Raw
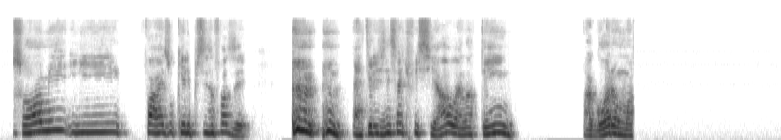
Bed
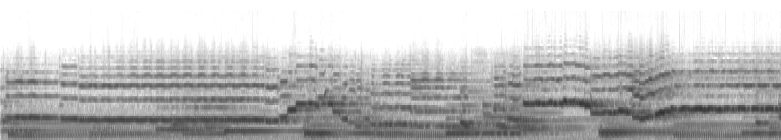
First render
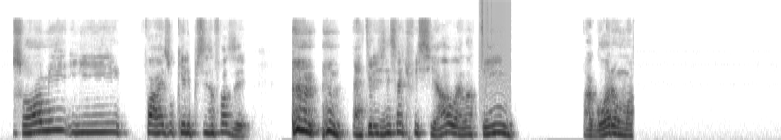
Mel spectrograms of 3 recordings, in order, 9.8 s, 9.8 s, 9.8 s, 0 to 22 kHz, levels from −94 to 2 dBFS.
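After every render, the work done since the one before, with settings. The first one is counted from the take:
0:05.98–0:06.38: spike at every zero crossing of −27 dBFS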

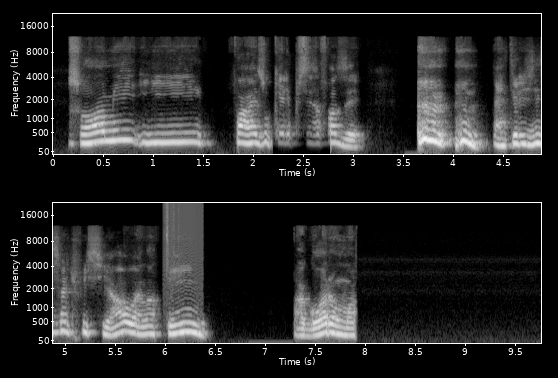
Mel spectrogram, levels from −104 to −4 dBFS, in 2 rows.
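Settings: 0:02.19–0:02.78: high-pass filter 580 Hz 24 dB per octave
0:04.18–0:05.57: low-pass filter 8,000 Hz → 4,900 Hz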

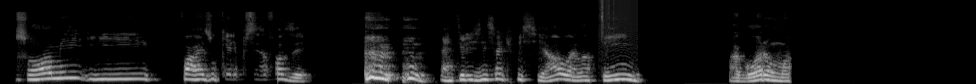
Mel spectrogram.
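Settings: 0:03.88–0:04.38: comb filter 2.4 ms, depth 70%
0:04.97–0:05.42: mu-law and A-law mismatch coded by A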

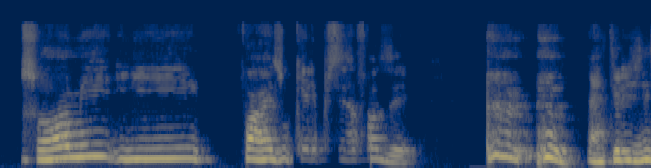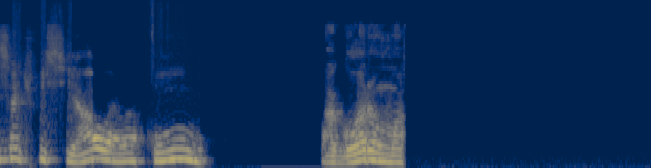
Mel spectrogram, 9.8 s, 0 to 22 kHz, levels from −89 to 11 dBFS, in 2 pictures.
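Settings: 0:02.11–0:03.94: downward compressor 1.5 to 1, threshold −41 dBFS
0:05.57–0:07.32: drawn EQ curve 220 Hz 0 dB, 350 Hz −8 dB, 720 Hz +10 dB, 1,300 Hz −21 dB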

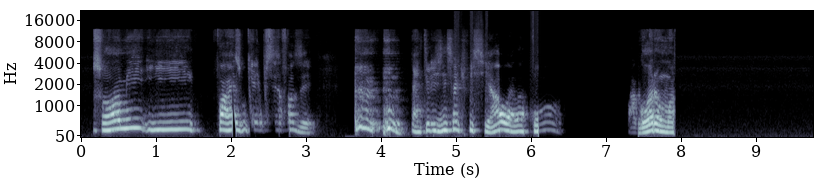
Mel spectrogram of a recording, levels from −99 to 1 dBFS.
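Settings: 0:02.01–0:02.64: all-pass dispersion lows, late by 54 ms, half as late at 930 Hz
0:04.11–0:04.70: downward compressor 5 to 1, threshold −22 dBFS
0:06.09–0:07.43: resonant band-pass 990 Hz, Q 6.5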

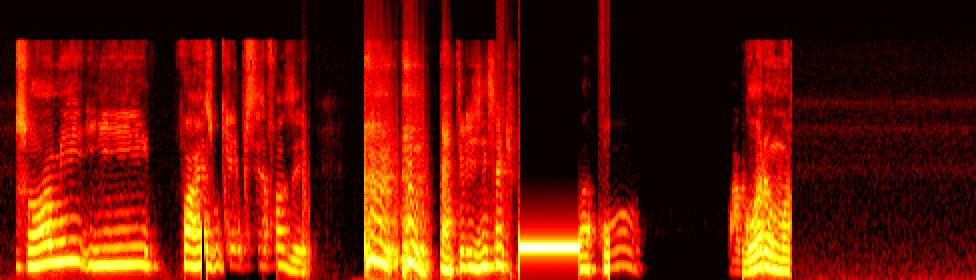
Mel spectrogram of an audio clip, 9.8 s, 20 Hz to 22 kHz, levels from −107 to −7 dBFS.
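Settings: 0:02.07–0:02.48: high-pass filter 380 Hz 6 dB per octave
0:03.02–0:04.51: leveller curve on the samples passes 2
0:05.19–0:05.80: beep over 492 Hz −7 dBFS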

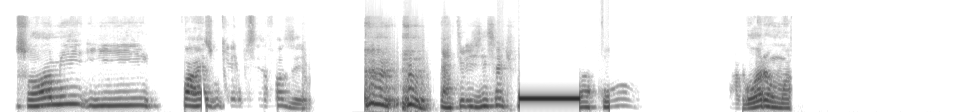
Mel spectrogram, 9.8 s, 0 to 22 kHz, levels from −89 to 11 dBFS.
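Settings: noise gate −42 dBFS, range −13 dB
dynamic equaliser 1,400 Hz, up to +8 dB, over −42 dBFS, Q 2.6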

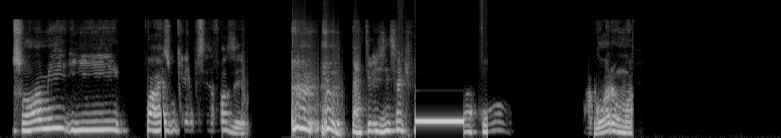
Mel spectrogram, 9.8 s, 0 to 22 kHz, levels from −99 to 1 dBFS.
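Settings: downward compressor 2 to 1, threshold −27 dBFS, peak gain reduction 9.5 dB
brickwall limiter −19.5 dBFS, peak gain reduction 7 dB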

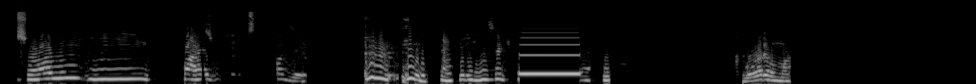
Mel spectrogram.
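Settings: spectral dynamics exaggerated over time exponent 2
leveller curve on the samples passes 2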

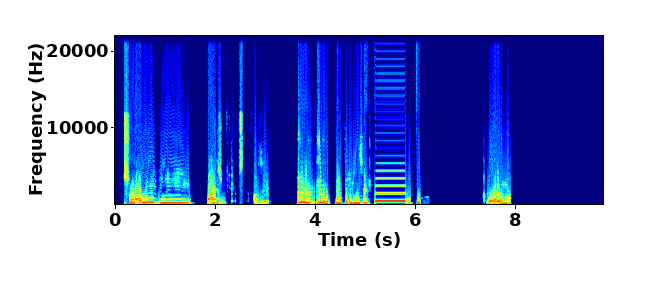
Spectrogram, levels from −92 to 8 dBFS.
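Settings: level +10.5 dB

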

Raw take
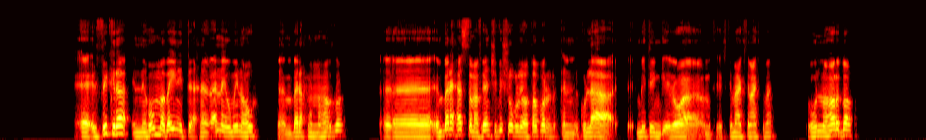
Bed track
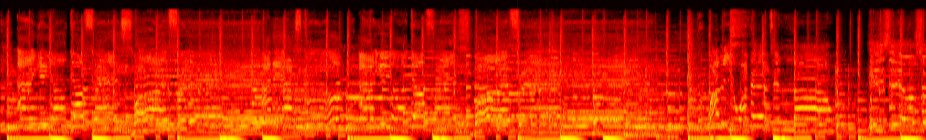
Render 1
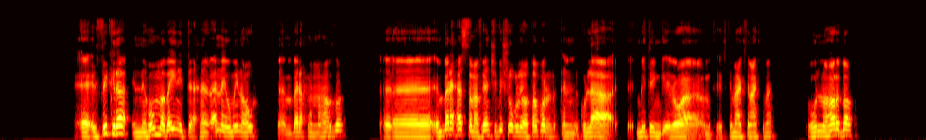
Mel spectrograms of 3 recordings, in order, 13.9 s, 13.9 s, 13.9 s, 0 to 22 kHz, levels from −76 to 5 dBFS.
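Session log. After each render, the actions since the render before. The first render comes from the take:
0:03.50–0:04.92: low-shelf EQ 190 Hz −10.5 dB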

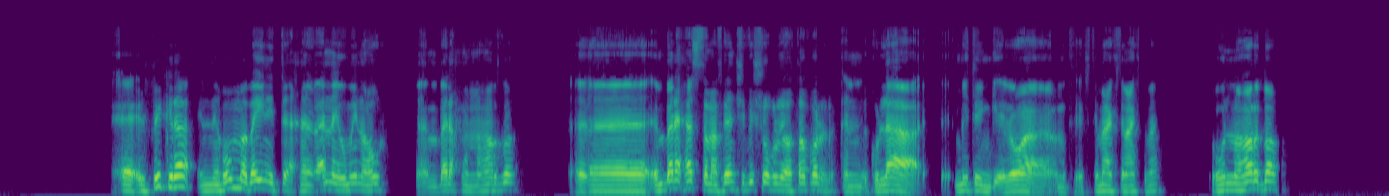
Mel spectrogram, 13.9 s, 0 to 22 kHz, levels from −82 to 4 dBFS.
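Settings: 0:01.20–0:02.53: high-frequency loss of the air 260 metres
0:06.98–0:08.35: Butterworth band-reject 3,500 Hz, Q 2.8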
